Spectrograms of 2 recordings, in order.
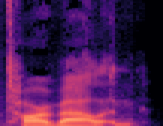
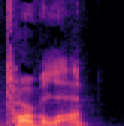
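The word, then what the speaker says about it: Tar Valon: But it was not until 98 AD that the city was built on the island of Tarvalen, or Tarvalon, however you prefer to say it. – Like Avalon. – Yeah, Tarvalon. I'll go back to my original pronunciation of it.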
